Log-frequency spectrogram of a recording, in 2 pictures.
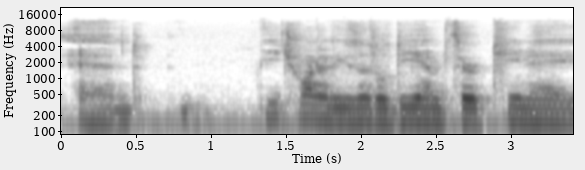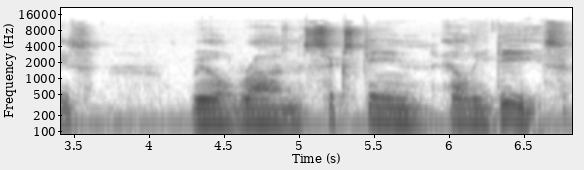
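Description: A man casually walking through his hobby wiring build in a home workshop, halting and thinking aloud as he handles parts. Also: mid-range voice, mellow, a little hiss or hum.

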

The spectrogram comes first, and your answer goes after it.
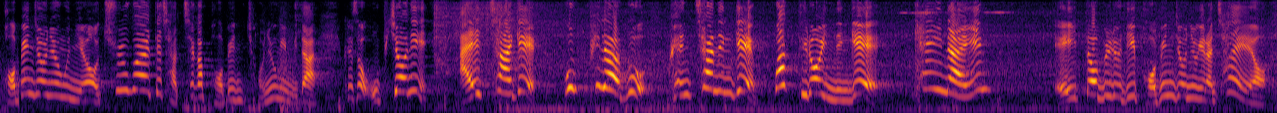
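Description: A woman with a very high, lively voice gives a slick live car sales pitch. She stresses and repeats her selling points emphatically. There is clear noise behind her. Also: normal speed. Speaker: used car dealer, live sales presenter.

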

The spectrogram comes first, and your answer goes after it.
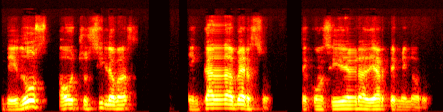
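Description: A man's voice: mid-range voice, moderate pace, mellow. A male teacher giving a literature class, explaining step by step and often checking in with his students.

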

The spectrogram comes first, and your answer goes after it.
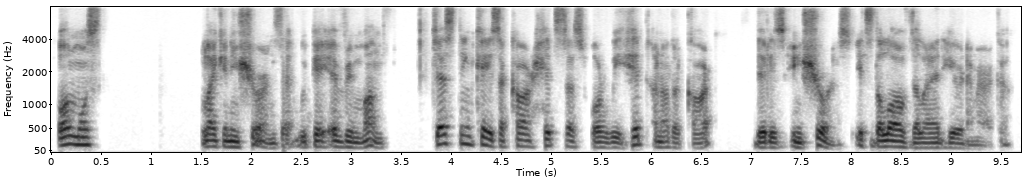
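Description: A man giving a fundraising sermon over a video call. He quotes Arabic sayings, then translates and explains them slowly. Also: lowish voice, animated, husky, poor audio. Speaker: preacher at a fundraiser.

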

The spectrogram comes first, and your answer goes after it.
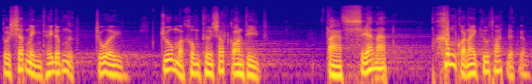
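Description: Animated priest preaching in a reverberant church. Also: male voice, fairly low pitch, normal speed, pauses often. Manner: animated storytelling, acting out gossiping voices. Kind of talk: sermon.

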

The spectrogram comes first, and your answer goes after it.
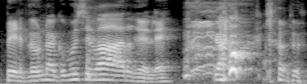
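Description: This young man from Almería, speaking Andalusian Spanish, co-hosts a podcast and narrates anecdotes with lively energy, frequent laughter and acted-out quotes. His voice is a little high at a normal speed, and there's heavy background noise. He records at a desk in a small studio with a stand-mounted desk mic.

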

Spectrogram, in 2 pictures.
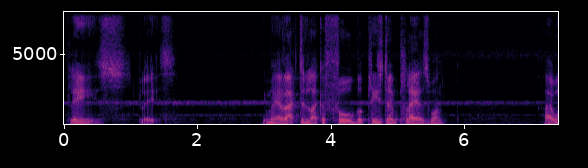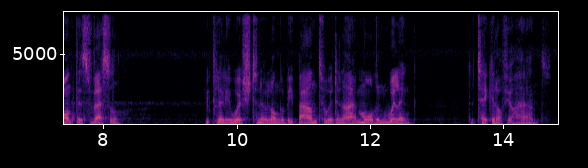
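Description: A man's voice: on the low side, level tone, a little slow, long pauses, natural voice. A man voicing a mocking, formless shadow entity. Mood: taunting. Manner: taunting, smooth and condescending. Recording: long reverb.

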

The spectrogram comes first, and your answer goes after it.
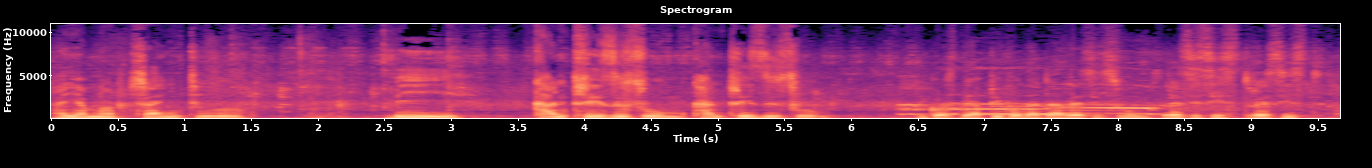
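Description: A man's voice: on the low side, slow, background noise. A man with a Kenyan accent chatting casually in a vlog, repeating himself and thanking supporters. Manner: chatty, repeats words, thanks donors warmly. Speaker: vlogger.

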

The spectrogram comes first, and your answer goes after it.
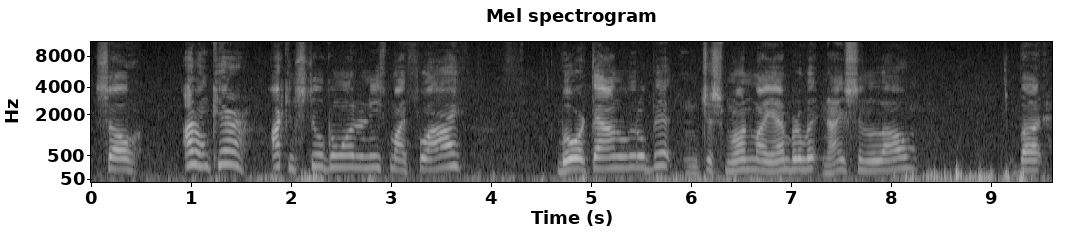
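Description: A man's voice: sits high, unhurried, a bit bright, slight background noise, low-quality recording. An older man casually talking to camera while building a campfire at a lakeside campsite, chatty and folksy, calling viewers folks. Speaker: camping vlogger. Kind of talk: casual outdoor talk to camera. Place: outdoors at a lakeside campsite fire pit. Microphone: camera-mounted mic from a few meters away.

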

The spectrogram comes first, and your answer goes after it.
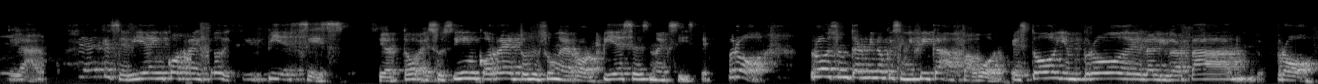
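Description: A woman teacher with a Peruvian Spanish accent, giving a language lesson and asking the class questions, stretching out example words slowly. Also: a little high, animated. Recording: echoey room, dull sound, faint noise.

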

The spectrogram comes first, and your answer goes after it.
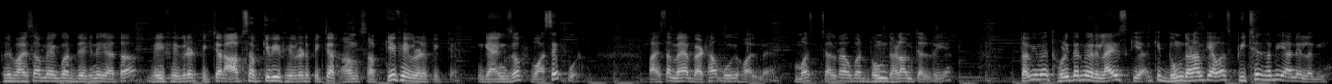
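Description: Animated man telling comic stories. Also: fairly high pitch, fast, faint music behind. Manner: animated, acts out characters with raised voice. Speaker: stand-up comedian. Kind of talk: stand-up storytelling.

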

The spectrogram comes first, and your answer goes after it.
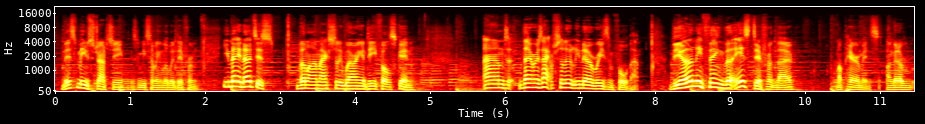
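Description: A young man giving excitable, giggly commentary over his own gameplay, talking to himself as he plays. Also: mid-range voice. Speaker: gaming YouTuber.

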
